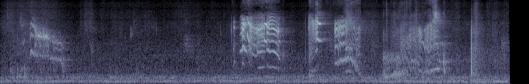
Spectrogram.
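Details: Kittens play-fighting give short, high squeaks and chirps in scattered bursts, with no crying or wailing meows. They are just playing, not hungry or in danger.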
